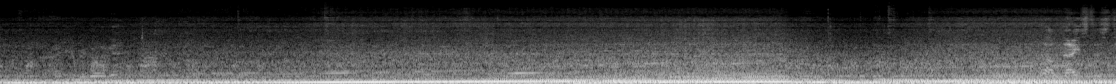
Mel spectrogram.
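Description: A 1968 Plymouth Roadrunner classic muscle car cruising, its deep engine rumble and road noise steady and loud from inside the cabin, with pitch rising and falling gently as it accelerates.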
